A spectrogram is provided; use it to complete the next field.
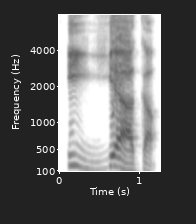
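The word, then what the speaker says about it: إياك: ഇകാരം പലപ്പോഴും ഇകാരമായി ഉച്ചരിക്കാതെ പകരം ഇ ഇ ഇ ഇ ഈ പറയുന്ന രണ്ട് ഉച്ചാരണങ്ങൾക്ക് നടുവിലുള്ള ഒരു ഉച്ചാരണം പലപ്പോഴും കണ്ടുവരാറുണ്ട്. അത് തെറ്റാണ്. ഈ എന്ന് തന്നെ കറക്റ്റ് പറയണം.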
